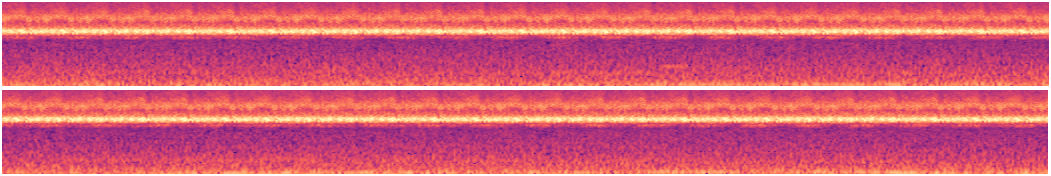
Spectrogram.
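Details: Cricket at night: a steady high, pulsing trill repeated about three times per second without pause, very regular throughout, over a faint low rumble.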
